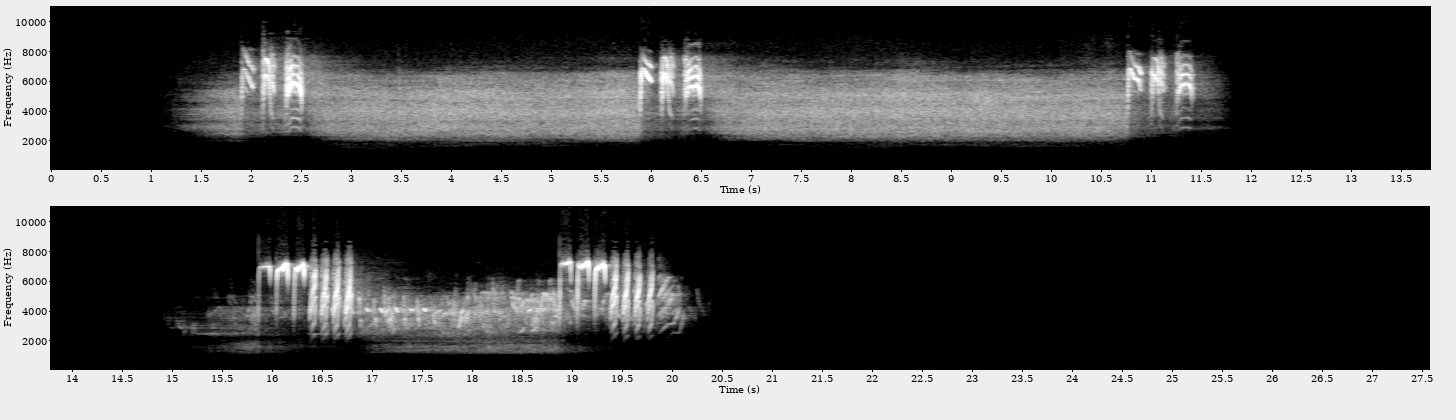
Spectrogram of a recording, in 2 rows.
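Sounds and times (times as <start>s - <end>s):
azure tit calls: 1.3s - 11.7s, 15.0s - 20.3s.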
